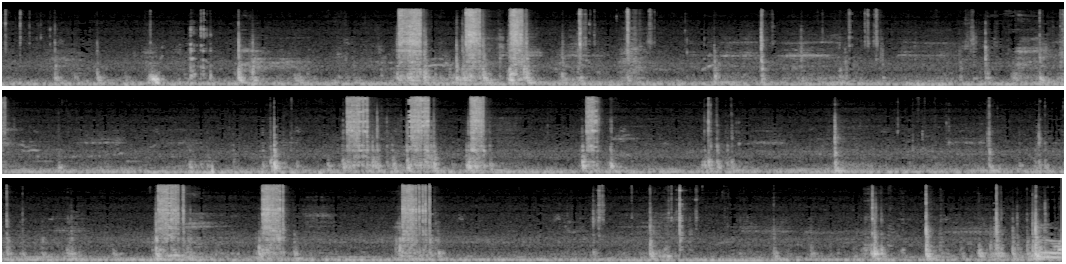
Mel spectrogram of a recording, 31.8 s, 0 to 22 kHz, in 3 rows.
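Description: Hand ratchet wrench clicking as a bolt by the wiper motor is turned, in three short runs of sharp clicks about 4, 14 and 23 seconds in, with scattered single ticks between. A low steady hum sits underneath.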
